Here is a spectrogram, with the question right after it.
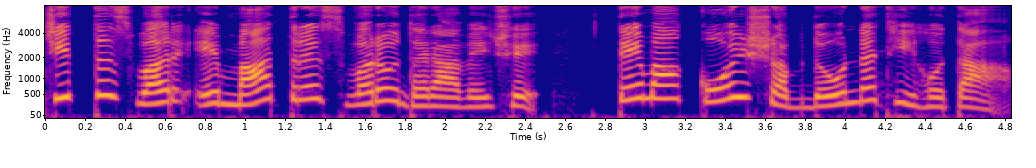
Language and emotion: Gujarati, neutral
